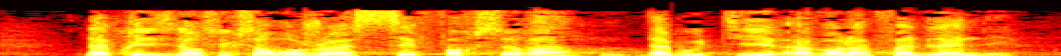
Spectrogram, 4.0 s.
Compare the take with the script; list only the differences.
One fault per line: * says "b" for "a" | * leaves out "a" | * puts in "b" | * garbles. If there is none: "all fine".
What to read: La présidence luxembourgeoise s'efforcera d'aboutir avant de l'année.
* puts in "la fin"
